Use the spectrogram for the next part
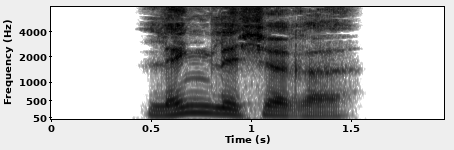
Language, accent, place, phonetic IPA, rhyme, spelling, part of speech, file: German, Germany, Berlin, [ˈlɛŋlɪçəʁə], -ɛŋlɪçəʁə, länglichere, adjective, De-länglichere.ogg
- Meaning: inflection of länglich: 1. strong/mixed nominative/accusative feminine singular comparative degree 2. strong nominative/accusative plural comparative degree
